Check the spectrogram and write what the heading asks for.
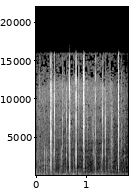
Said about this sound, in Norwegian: så har vi fått fyr på bålet.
